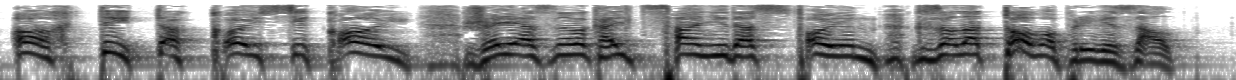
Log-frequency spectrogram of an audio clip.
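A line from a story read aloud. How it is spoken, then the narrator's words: Loud witch shout. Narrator (Russian): Закричала баба-яга громким голосом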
